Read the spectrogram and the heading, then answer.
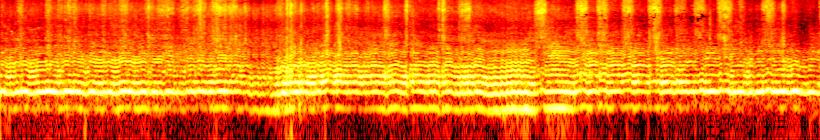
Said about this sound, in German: In den vergangenen Wochen konnten wir, wie jedes Jahr an warmen Frühlingstagen, wieder die fleißigen Bienen bei ihrer Arbeit beobachten.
